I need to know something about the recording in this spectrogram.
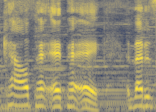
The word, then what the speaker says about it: Kaupe'epe'e: It's called Kaupe'epe'e, and that is spelled Kaupe'epe'e, Kaupe'epe'e.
